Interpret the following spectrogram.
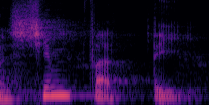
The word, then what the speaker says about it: sympathy: 이 쉼파데이에서 이 공감이라는 영어 단어 sympathy, th 발음입니다.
